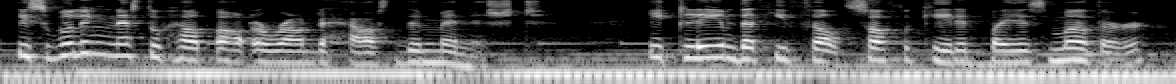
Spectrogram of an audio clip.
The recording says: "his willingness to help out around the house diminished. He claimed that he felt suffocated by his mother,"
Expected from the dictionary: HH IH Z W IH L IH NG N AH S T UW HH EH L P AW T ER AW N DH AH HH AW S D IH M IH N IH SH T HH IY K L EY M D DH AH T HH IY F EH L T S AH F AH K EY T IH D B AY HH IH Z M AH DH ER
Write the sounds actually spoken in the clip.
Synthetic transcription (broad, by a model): HH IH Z W IH L IH NG N AH S T UW HH EH L P AW T ER AW N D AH HH AW S D IH M IH N IH SH T HH IY K L EY M D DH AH T HH IY F EH L T S AH F AH K EY T IH D B AY HH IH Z M AH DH ER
